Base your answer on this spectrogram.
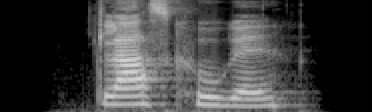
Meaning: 1. marble (small glass ball) 2. glass sphere (spherical object made from glass; a bauble, etc.) 3. crystal ball (large glass ball)
- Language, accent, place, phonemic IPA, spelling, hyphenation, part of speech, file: German, Germany, Berlin, /ˈɡlaːsˌkuːɡl̩/, Glaskugel, Glas‧ku‧gel, noun, De-Glaskugel.ogg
